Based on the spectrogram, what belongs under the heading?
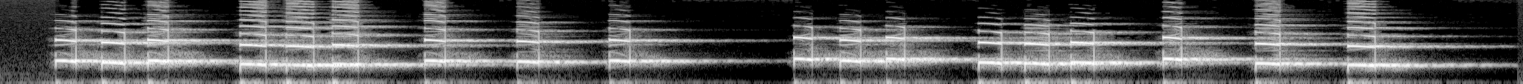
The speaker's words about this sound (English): It has to be something that is long and winding, a sustained sound, like a whistle. Here's the little melody I came up with.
